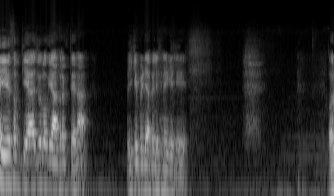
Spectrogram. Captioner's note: none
